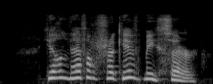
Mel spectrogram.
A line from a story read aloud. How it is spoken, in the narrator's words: she gasped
